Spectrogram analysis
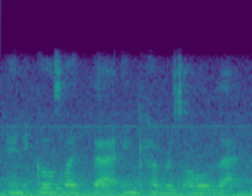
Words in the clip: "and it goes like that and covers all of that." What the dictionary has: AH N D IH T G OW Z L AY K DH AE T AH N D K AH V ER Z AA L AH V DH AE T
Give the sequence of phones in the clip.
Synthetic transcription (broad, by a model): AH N IH T G OW Z L AY K DH AE T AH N K AH V ER Z AA L AH V DH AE T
